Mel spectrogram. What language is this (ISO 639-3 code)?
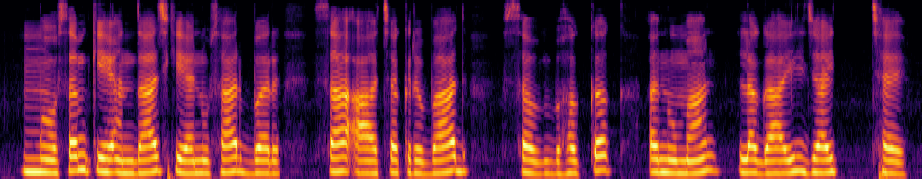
mai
